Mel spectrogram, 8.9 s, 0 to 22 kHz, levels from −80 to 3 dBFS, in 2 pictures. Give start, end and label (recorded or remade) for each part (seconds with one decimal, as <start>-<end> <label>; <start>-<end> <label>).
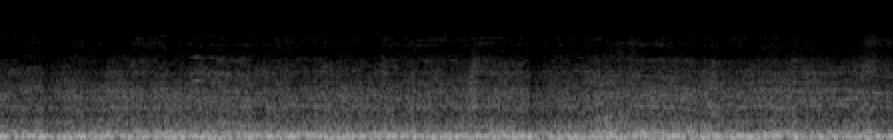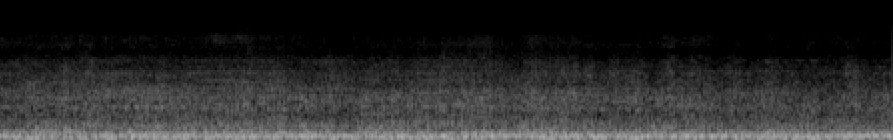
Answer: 0.0-0.6 remade; 0.6-3.0 recorded; 3.0-7.7 remade; 7.7-8.9 recorded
